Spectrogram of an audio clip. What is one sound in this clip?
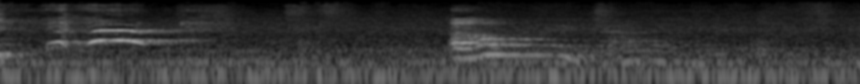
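A young woman squeals and laughs playfully close by.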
